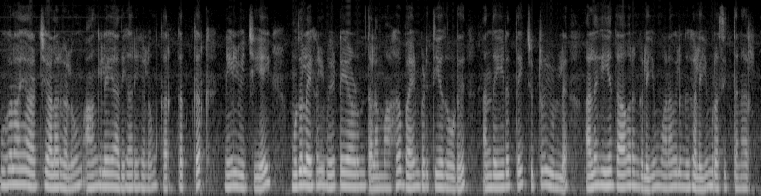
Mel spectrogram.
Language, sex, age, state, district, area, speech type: Tamil, female, 30-45, Tamil Nadu, Pudukkottai, urban, read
